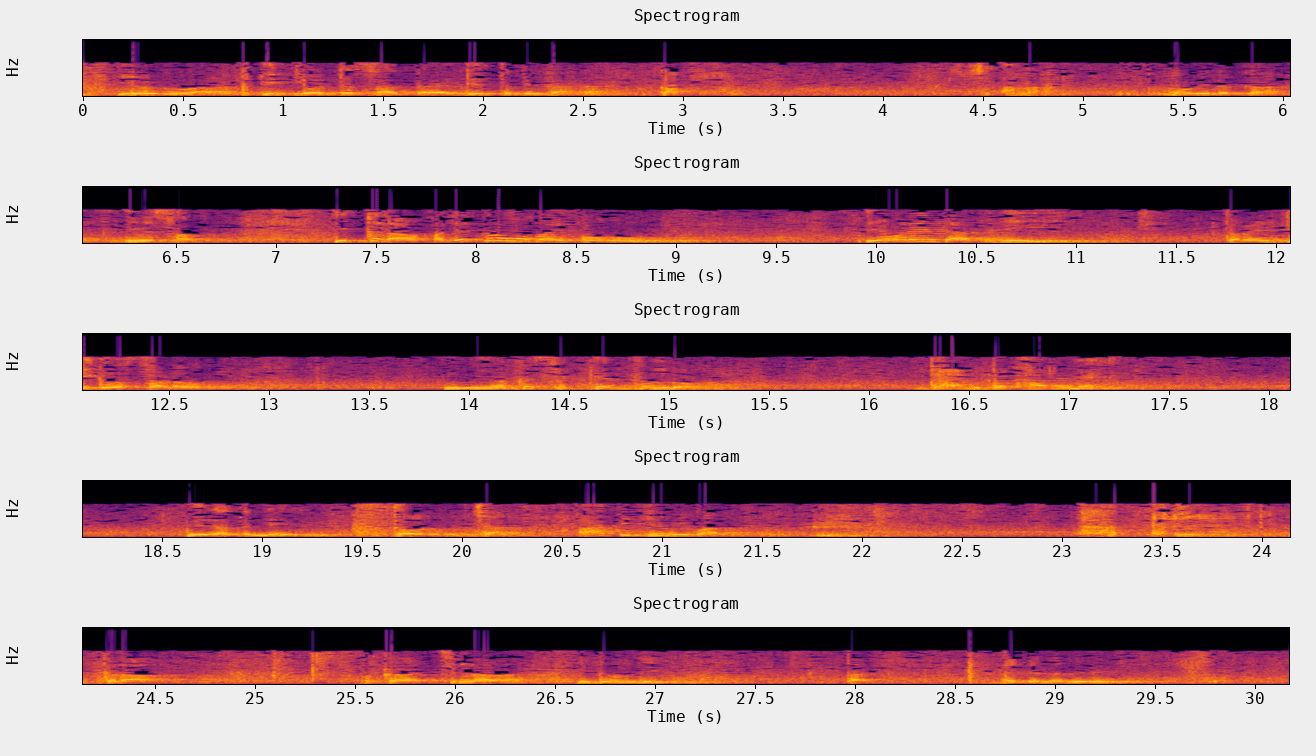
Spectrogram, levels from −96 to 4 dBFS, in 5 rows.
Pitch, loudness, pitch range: 275 Hz, -13 LUFS, 225-380 Hz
